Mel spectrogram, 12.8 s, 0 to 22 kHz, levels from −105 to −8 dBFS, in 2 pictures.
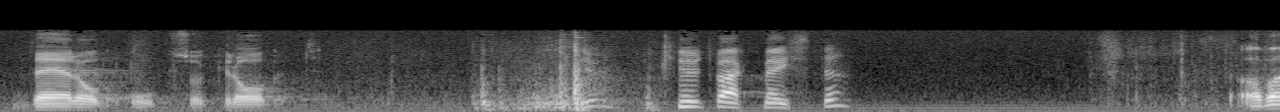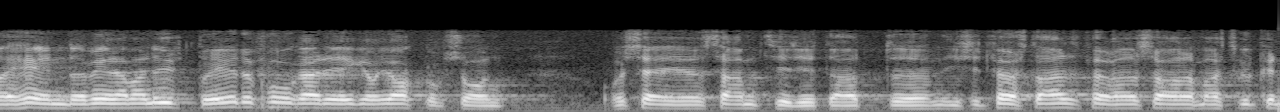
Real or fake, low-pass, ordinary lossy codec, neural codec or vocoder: real; 7.2 kHz; none; none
